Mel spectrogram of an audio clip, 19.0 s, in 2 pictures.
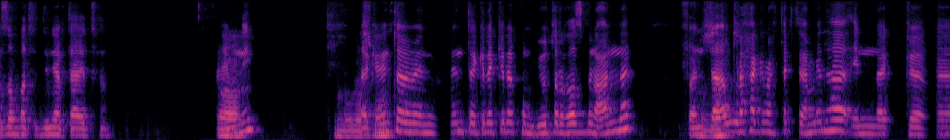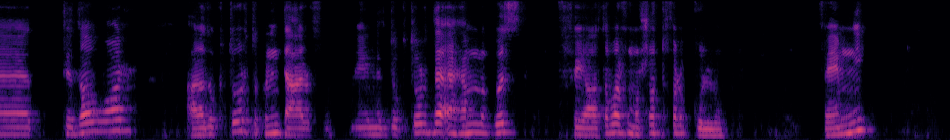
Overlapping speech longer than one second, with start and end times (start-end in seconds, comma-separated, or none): none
